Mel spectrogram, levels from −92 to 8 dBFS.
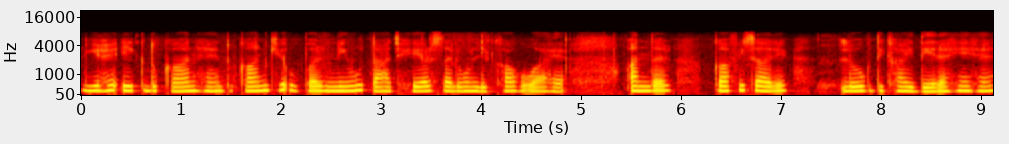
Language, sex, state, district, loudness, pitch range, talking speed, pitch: Hindi, female, Bihar, Araria, -20 LUFS, 205-220 Hz, 145 wpm, 215 Hz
